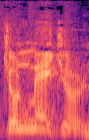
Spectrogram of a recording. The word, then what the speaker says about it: John Major: No confundir con John Mayer. – John Major. Major. Se escribe Major.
